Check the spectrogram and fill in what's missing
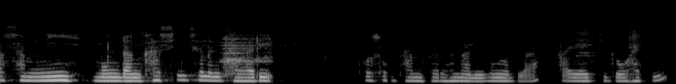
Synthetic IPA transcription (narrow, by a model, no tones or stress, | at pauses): asamnimɔŋdaŋkʰasinselɯŋkʰajaɾi | kʰɔsɔŋtʰanpʰɯɾɦɯnanibɔŋɯbla̰ | a̰jajtʰiɡɔwɦati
